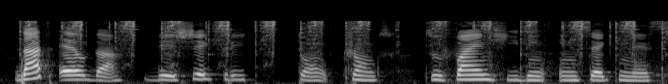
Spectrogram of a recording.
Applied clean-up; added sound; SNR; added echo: none; Cutlery, silverware; 14 dB; none.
